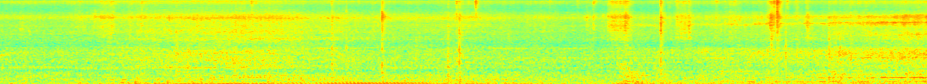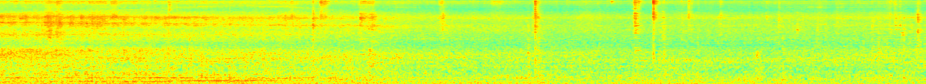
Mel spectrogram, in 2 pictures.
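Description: Street traffic: passing motor vehicles, with a low engine rumble that swells a couple of seconds in and again near the end, and a few light clicks.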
